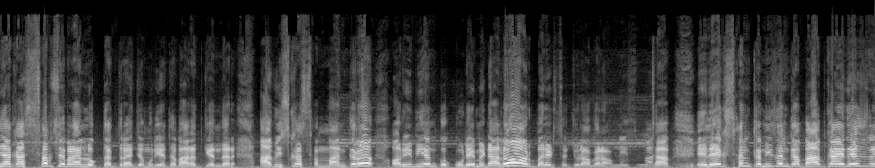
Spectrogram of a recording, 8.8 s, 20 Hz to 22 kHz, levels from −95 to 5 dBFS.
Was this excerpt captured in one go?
no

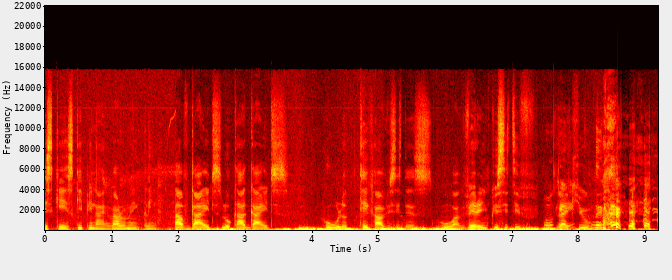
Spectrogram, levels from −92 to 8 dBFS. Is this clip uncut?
no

